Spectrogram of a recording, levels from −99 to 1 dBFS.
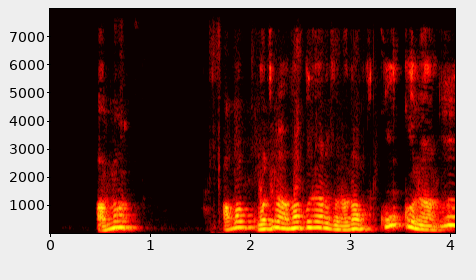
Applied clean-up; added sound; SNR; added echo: neural mask model DeepFilterNet 3.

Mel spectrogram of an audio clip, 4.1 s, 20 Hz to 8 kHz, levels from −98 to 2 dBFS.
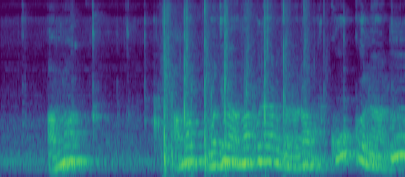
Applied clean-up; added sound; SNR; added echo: none; Run; 8 dB; reverberation time 0.6 s.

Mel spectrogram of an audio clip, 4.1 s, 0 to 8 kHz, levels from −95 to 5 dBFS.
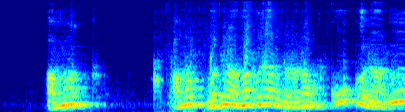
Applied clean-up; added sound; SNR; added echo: neural separator model SepFormer DNS4.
